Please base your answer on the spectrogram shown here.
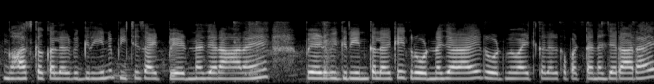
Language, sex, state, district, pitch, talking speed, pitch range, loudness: Hindi, female, Uttar Pradesh, Budaun, 275 Hz, 310 wpm, 270-280 Hz, -16 LUFS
